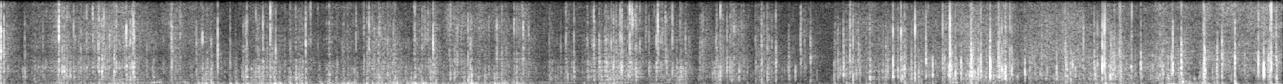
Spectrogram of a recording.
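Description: A hand-sized bag of soft printed plastic packaging, full of organic cotton pads, is held in both hands and squeezed and crinkled with the fingertips. It makes a steady, dense run of bright, crisp crinkles and crackles with very little low end. The crinkles grow sharper and louder toward the end.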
